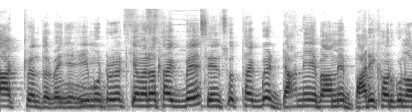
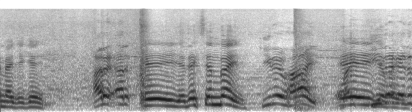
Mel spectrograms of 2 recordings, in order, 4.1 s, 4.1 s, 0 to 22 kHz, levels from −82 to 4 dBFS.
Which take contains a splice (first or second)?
first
